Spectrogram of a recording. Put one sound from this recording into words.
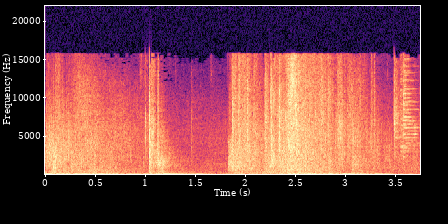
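Cannons fire with heavy booms.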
